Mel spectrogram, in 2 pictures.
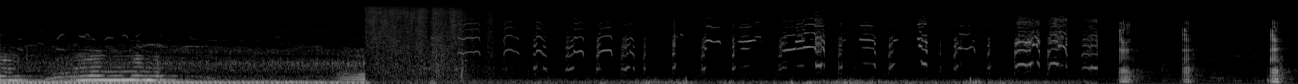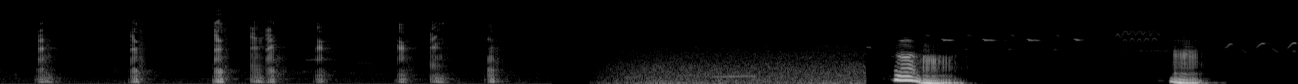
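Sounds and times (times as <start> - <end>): eagle chittering call: 4.6 - 11.0.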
